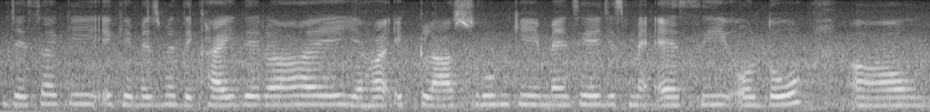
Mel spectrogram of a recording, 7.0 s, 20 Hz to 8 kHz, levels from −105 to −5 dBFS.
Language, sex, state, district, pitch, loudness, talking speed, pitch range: Hindi, female, Bihar, Sitamarhi, 230 Hz, -25 LUFS, 155 wpm, 215-235 Hz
